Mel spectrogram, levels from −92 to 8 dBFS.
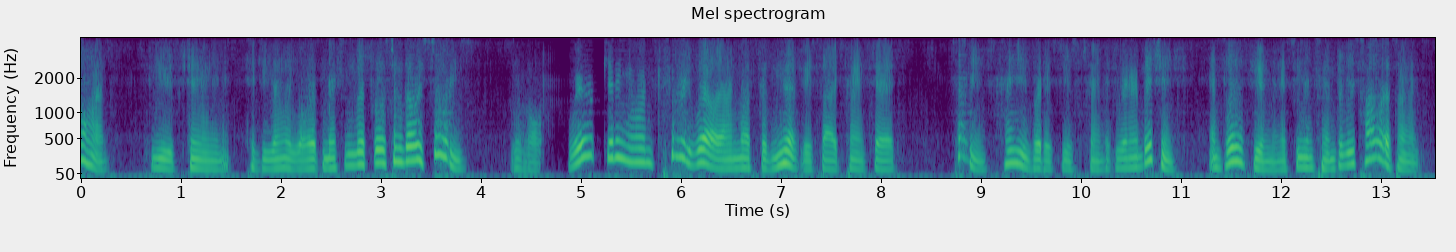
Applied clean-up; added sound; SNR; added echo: neural separator model SepFormer WHAMR!.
